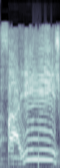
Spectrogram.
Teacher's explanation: O I é a sílaba tônica, está com S na mesma sílaba, e é a segunda vogal do hiato.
